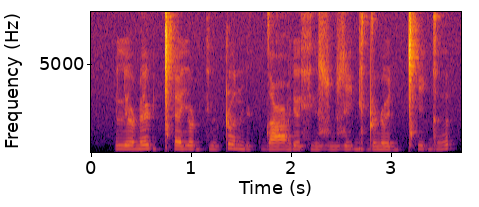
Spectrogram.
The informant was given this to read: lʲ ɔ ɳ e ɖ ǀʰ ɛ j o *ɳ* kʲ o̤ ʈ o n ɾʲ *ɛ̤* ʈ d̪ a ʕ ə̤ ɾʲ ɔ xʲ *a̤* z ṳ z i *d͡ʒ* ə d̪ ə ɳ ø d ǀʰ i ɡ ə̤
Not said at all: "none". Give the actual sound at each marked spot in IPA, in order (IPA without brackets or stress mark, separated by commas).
ɖ, ɛ̤, ə̤, ɡʲ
